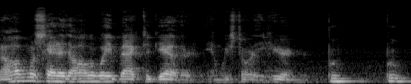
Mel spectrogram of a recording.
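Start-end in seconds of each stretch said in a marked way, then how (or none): 3.3-4.1 two short hollow boops, spaced apart; imitated mortar thumps. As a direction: imitate distant mortars popping from the tube. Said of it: "We knew mortars were coming in".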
